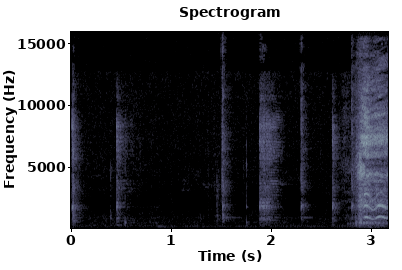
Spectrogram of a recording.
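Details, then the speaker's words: 2017 Honda MSX125 Grom at 2,773 miles, ignition on with the battery at 12.4 V and the right indicator stuck on: faint, uneven clicks at irregular spacing, not a steady flash rhythm; indicator relay fault suspected. "we have right indicator permanently on let's see if they even work the hell was that noise the relay did not sound good"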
